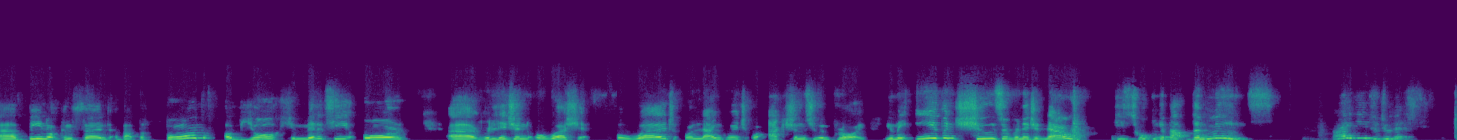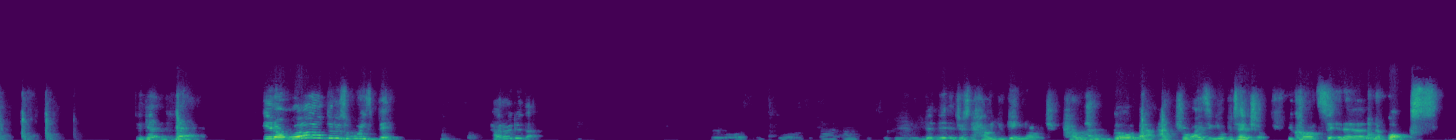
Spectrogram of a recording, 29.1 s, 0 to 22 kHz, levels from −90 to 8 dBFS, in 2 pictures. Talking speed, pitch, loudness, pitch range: 155 wpm, 210 Hz, -23 LUFS, 170-275 Hz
